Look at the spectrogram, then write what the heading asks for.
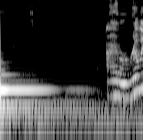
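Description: A cello note plucked with the first finger down on the D string, giving an E, rings steadily and fades over two seconds before a voice begins speaking over the dying tone.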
